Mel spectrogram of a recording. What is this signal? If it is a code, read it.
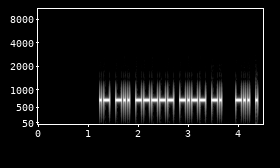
Morse code, heard as a keyed tone, about 32 wpm, 700 Hz. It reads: AD0YN DE
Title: USA Callsign DE Callsign 30wpm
